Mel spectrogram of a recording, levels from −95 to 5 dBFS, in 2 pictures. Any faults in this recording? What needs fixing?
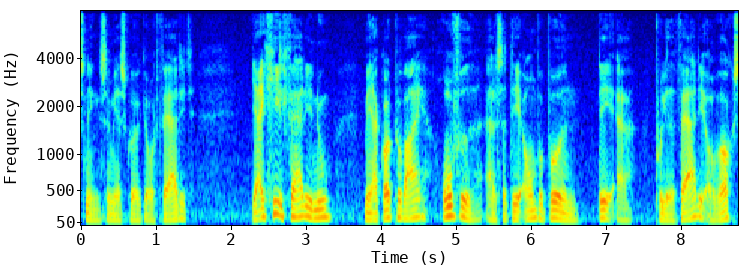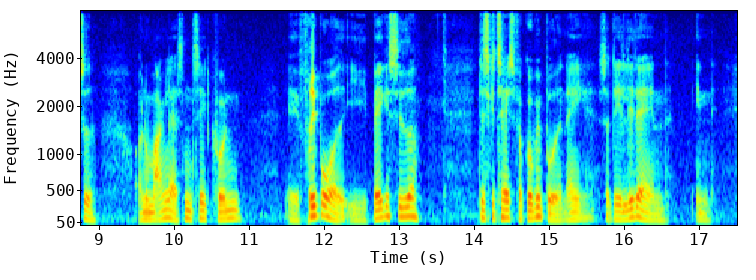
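From 8.88 to 11.29 s there's de-emphasis applied wrongly: a treble cut sloping toward about 13 dB down by 10 kHz, so that stretch goes dull and muffled. Only apply de-emphasis where pre-emphasis was actually used, and make sure it runs once in the chain.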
